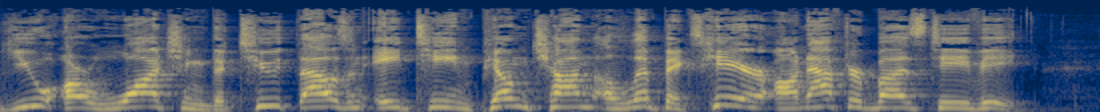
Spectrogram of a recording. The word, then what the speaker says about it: PyeongChang: No, see, PyeongChang. No, it's like Rick Hong. It's like Rick Hong, PyeongChang.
